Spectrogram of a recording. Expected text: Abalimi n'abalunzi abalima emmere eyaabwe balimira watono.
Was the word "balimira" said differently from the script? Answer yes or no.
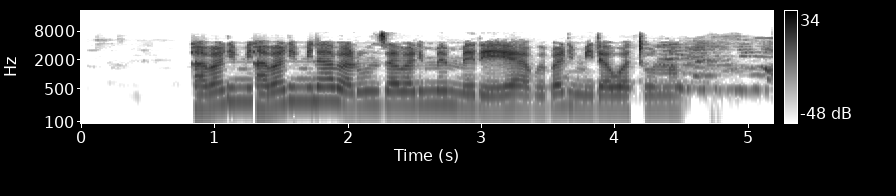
no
